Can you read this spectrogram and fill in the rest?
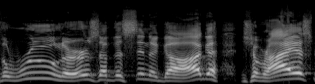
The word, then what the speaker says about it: Jairus: I pronounce his name Jairus. When you preach, you pronounce it however you want to.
